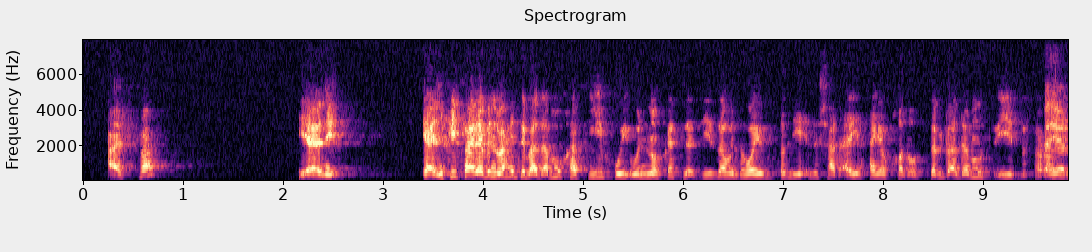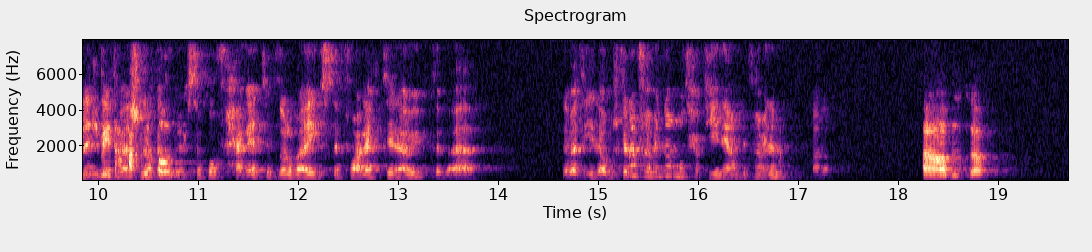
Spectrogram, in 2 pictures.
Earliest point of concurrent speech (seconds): 9.6 s

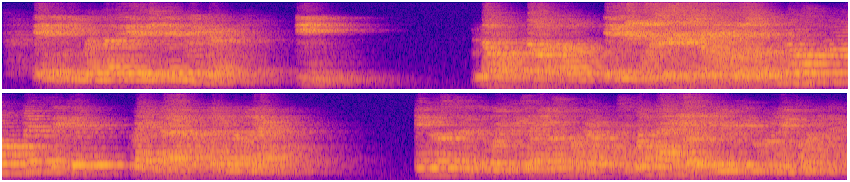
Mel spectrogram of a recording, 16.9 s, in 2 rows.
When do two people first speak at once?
6.2 s

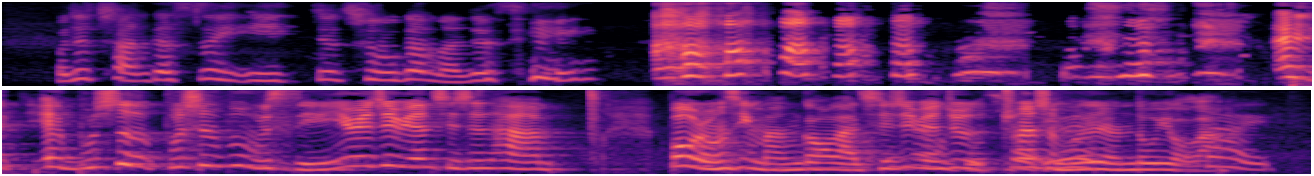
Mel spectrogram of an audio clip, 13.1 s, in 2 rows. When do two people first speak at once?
10.4 s

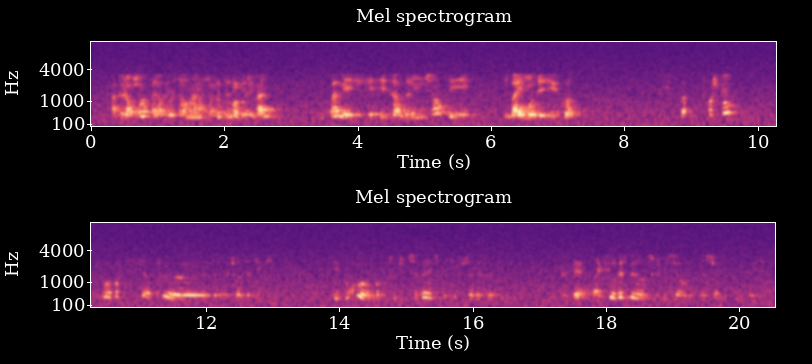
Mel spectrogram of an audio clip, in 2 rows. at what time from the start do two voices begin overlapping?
1.2 s

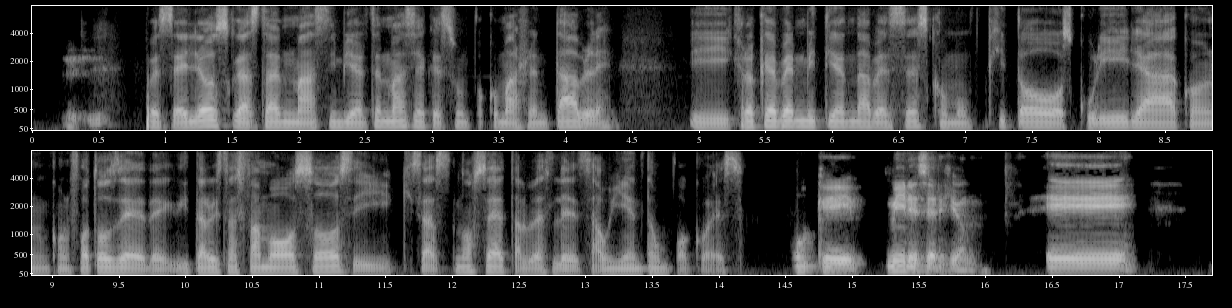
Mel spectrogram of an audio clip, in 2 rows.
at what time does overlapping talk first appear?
none

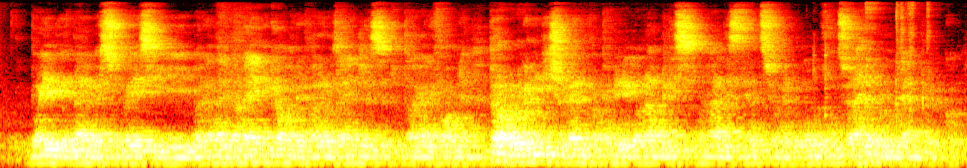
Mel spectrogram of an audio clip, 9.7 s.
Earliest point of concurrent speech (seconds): none

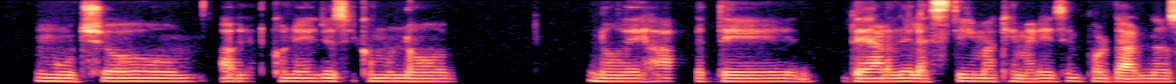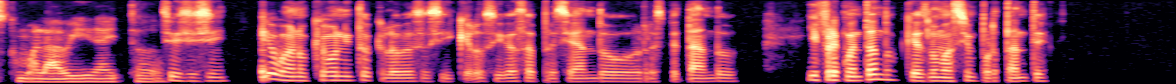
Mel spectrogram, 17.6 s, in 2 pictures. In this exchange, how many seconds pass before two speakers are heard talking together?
none

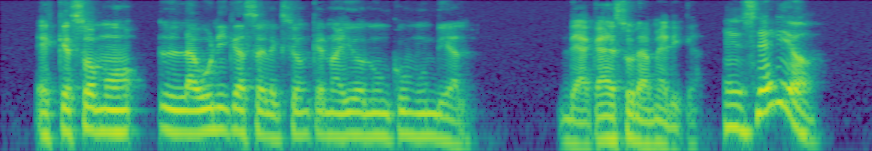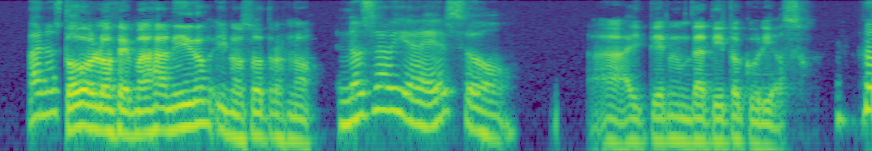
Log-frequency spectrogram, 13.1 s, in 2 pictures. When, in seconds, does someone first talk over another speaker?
none

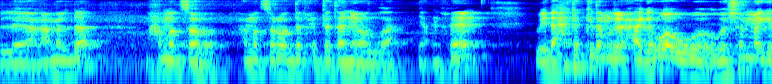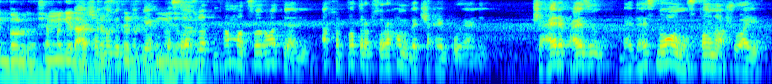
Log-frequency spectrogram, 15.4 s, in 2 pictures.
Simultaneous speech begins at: 8.5 s

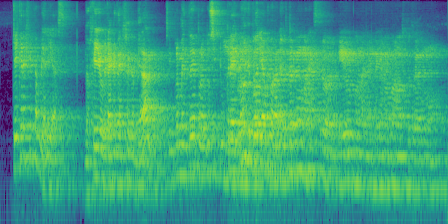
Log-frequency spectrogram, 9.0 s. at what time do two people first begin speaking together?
4.5 s

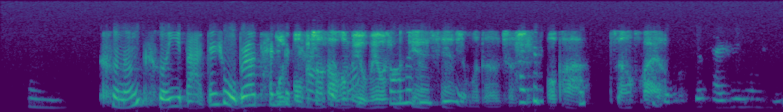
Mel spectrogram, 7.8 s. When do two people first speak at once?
2.7 s

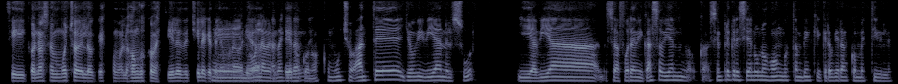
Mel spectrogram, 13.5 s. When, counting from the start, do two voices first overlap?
3.2 s

